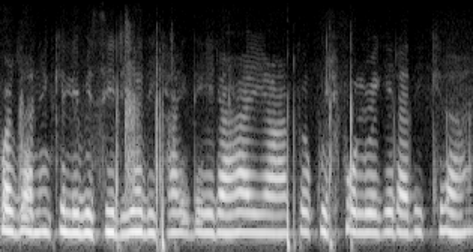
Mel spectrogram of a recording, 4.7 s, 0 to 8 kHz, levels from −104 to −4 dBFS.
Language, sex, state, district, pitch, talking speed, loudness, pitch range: Hindi, female, Bihar, Darbhanga, 235 Hz, 230 wpm, -16 LUFS, 230-240 Hz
